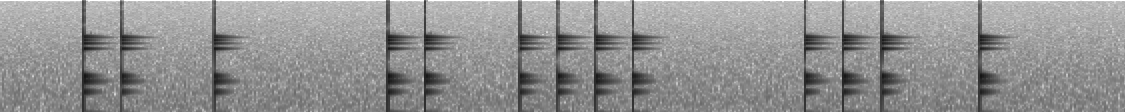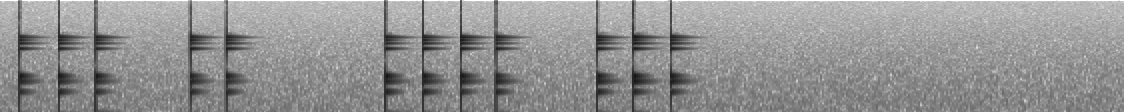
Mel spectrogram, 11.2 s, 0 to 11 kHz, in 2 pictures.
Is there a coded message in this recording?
Yes: tap code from 0.4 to 9.2 s, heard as taps on a metal pipe, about 5 knocks a second. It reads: FILMS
